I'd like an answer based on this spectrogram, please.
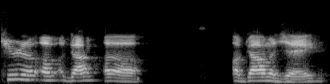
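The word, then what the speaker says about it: Kiran Amegadjie: Then Kieran Agama is how you say.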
